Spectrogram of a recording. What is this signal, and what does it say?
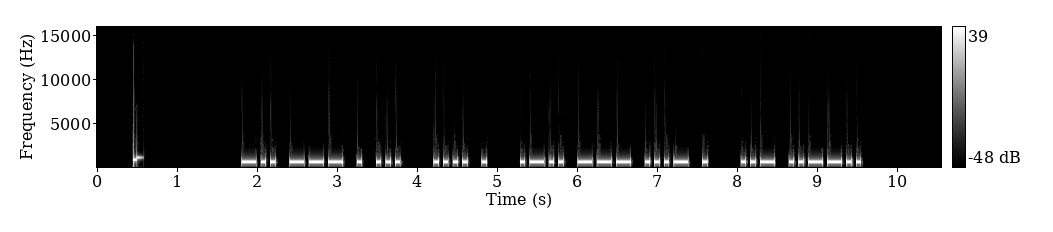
Morse code, heard as a keyed tone, about 21 wpm, 700 Hz. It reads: DOES HE LOVE U?
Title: Sentences from Top 400 Words and Abbreviations 20wpm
